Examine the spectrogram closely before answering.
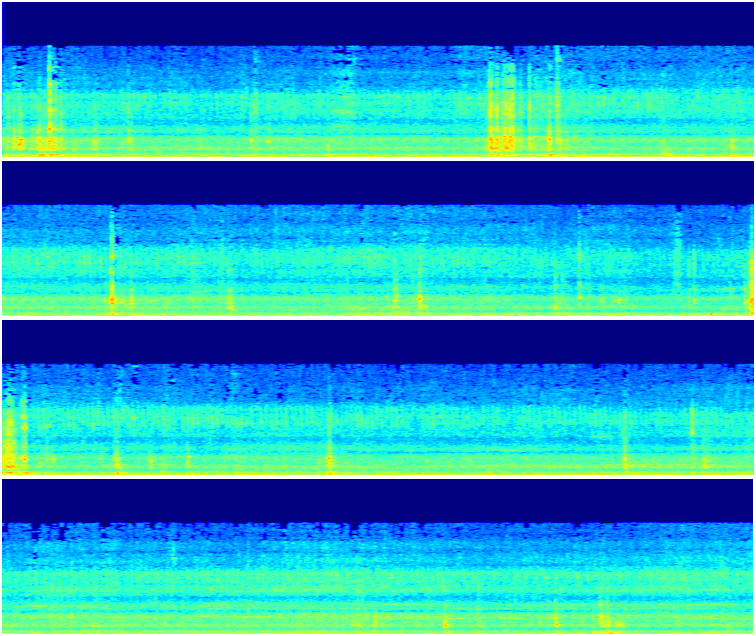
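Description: Caterpillar hydraulic excavators working together, their diesel engines running steadily with a low rumble, broken by occasional knocks and cracks of buckets digging and dumping mud and soil, the sharpest about five and fifteen seconds in.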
